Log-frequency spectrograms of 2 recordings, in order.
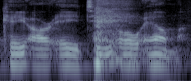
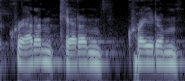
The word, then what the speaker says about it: kratom: How do you pronounce the word that is spelled K-R-A-T-O-M? Well, there's kratom. I pronounce it kratom. And when I went to Southeast Asia, they said kratom or kratom.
